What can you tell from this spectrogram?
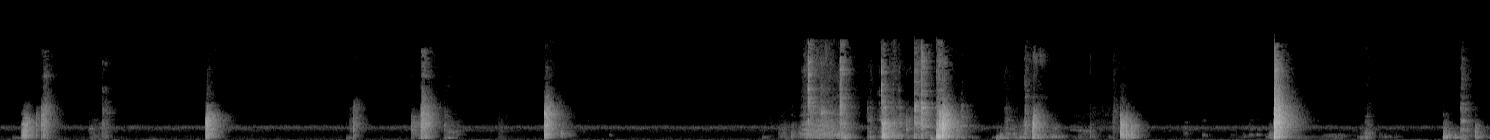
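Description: Wooden Zig & Go track pieces being handled and set down on a wooden floor: scattered light knocks and clicks, a denser clatter of pieces about eight seconds in, and one sharp click near the end.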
